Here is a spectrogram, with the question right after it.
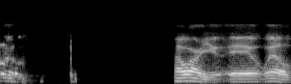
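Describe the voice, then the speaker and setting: A man with a Peruvian accent speaks at a fairly slow pace. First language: Spanish. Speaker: sociologist and political activist. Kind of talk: presentation. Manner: halting, many fillers.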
